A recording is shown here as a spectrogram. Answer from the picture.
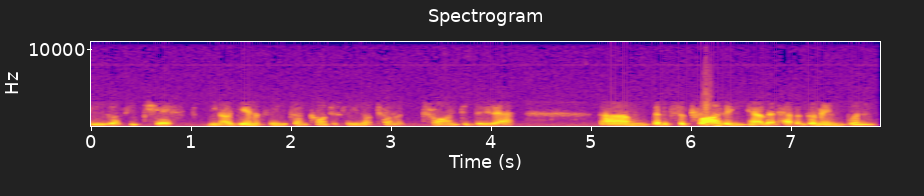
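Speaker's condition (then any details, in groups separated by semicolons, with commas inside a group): No condition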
